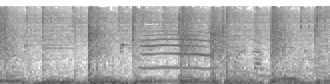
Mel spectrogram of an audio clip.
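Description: A single clear cat meow, drawn out with a rising then falling pitch, sounds midway through over a busy rhythmic musical background with regular percussive hits; the cat is on Cat Island.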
